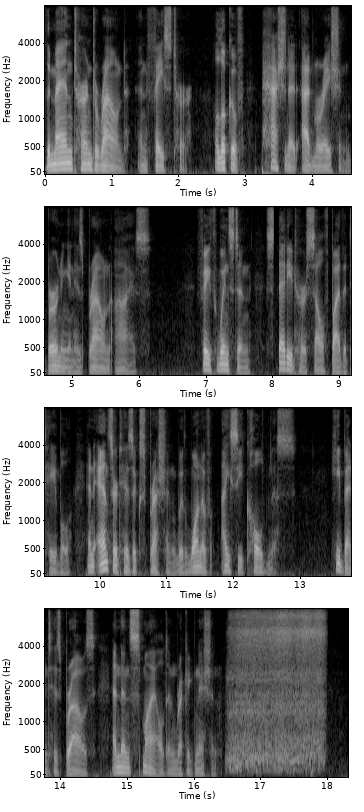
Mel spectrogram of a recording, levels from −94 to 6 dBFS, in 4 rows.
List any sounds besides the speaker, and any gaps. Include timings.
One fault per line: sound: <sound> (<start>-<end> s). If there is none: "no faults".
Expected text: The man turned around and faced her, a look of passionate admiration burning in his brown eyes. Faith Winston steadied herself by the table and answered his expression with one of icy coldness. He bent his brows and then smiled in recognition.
sound: dropout (8.0-8.1 s)
sound: breath (16.5-18.0 s)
